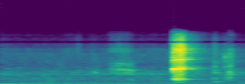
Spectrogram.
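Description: A single sharp, abrupt vocal catch over low background rumble, fitting a hiccup.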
